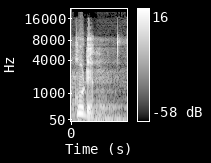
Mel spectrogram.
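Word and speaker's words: could: आई go there आगे सी ओ यू एल डी इसे हम पढ़ेंगे कुड क्या पढ़ेंगे कुड कुड नहीं पढ़ेंगे कुड यहां पर यल साइलेंट होता है तो इसे पढ़ेंगे कुड कुड का अर्थ हो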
